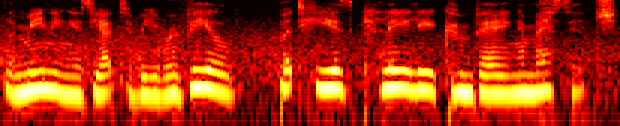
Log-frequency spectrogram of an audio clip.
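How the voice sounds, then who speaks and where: An actress playing a formal, cool and calculating heiress of a powerful family in a video game, speaking in measured, composed lines. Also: female voice, mid-range voice, fairly even intonation, background noise, lightly acted. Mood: grave, composed.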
